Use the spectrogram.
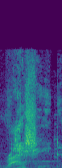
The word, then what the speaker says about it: Rashid: I emphasize the first syllable, Rashid. Rashid.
